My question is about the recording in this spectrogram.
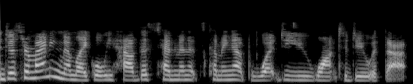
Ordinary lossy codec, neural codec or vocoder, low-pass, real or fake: MP3, 32 kbps; none; 7.2 kHz; real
